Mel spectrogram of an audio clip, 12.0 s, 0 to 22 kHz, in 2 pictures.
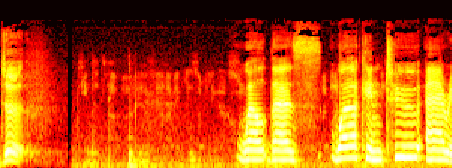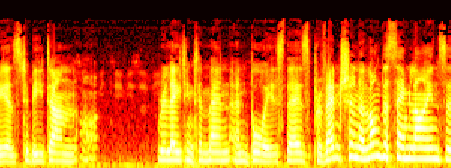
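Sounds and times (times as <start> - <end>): faint distant speech: 1.0 - 9.1
low steady hum: 1.0 - 11.9.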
